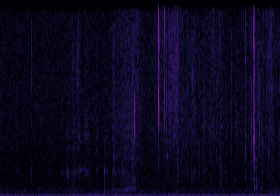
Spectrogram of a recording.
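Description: Near silence, with a few faint paper rustles and light taps from a large picture book being handled.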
